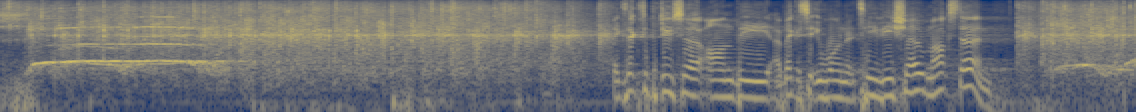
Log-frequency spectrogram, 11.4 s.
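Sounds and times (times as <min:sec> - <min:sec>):
audience applause: 0:00.0 - 0:06.2, 0:10.2 - 0:11.3
speech: 0:06.1 - 0:10.2.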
